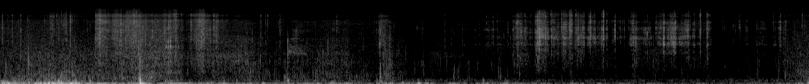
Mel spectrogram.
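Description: Dry fallen leaves crackling and rustling in irregular bursts as a hand rummages through the leaf litter for a small stone, with a thump about a second and a half in.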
